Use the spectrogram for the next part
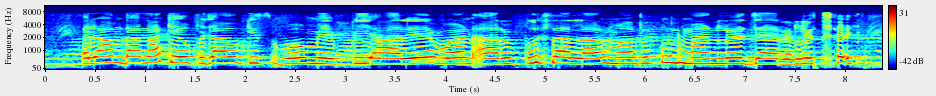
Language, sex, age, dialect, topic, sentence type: Maithili, female, 18-24, Angika, agriculture, statement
